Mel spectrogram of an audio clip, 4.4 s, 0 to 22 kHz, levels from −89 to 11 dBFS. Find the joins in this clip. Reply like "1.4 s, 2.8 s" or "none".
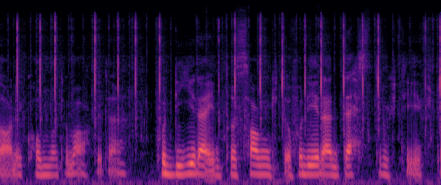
1.4 s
